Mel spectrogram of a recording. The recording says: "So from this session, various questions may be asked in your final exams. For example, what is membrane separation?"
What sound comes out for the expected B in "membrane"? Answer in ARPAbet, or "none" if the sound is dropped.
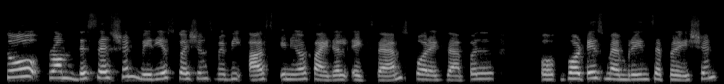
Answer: none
